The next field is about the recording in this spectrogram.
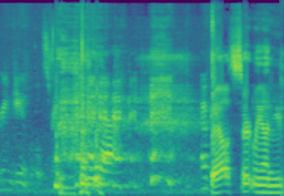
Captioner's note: laugh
